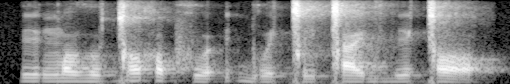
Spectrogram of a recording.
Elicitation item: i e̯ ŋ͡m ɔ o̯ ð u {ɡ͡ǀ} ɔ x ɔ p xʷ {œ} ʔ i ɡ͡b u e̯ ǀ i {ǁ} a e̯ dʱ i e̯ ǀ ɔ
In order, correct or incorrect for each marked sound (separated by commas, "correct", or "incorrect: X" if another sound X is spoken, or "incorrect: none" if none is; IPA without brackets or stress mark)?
correct, correct, incorrect: ǀ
